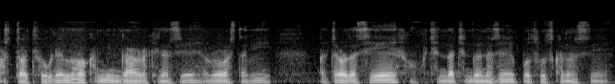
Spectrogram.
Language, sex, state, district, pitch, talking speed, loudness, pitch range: Nagamese, male, Nagaland, Kohima, 85 Hz, 185 wpm, -20 LUFS, 80-90 Hz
